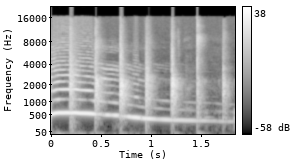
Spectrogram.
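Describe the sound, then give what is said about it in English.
A slow, even golf clap in a studio in Milton, Ontario, given for an intro: about eight soft claps spaced roughly a quarter second apart, over a steady tone that slides gradually lower throughout. “yeah, yeah, golf clap, that's for sure.”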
